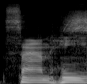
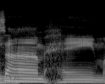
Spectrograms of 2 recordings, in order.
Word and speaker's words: Samhain: Not pronounced Samhain. – Samhain, my goodness.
